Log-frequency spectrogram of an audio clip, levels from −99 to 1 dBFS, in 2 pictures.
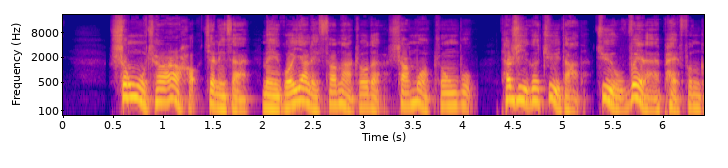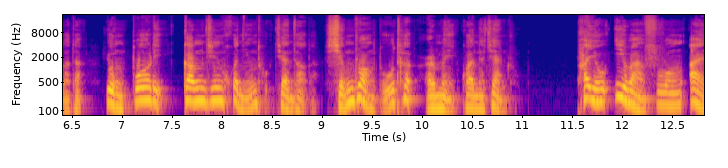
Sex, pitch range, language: male, 110-160 Hz, Chinese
